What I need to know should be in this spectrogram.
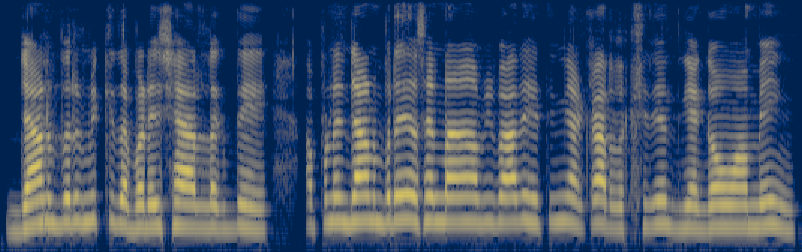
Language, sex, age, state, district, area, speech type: Dogri, female, 60+, Jammu and Kashmir, Udhampur, rural, spontaneous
